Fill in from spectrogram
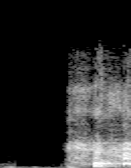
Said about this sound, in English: I'm coughing up a storm.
